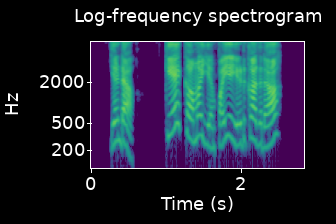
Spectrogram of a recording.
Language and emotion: Tamil, angry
